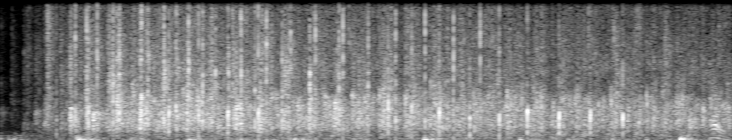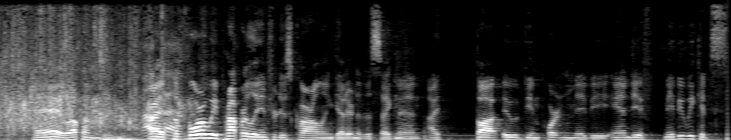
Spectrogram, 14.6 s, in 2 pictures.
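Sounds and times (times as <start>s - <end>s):
audience clapping: 0.0s - 9.5s
speech: 7.7s - 14.6s.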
